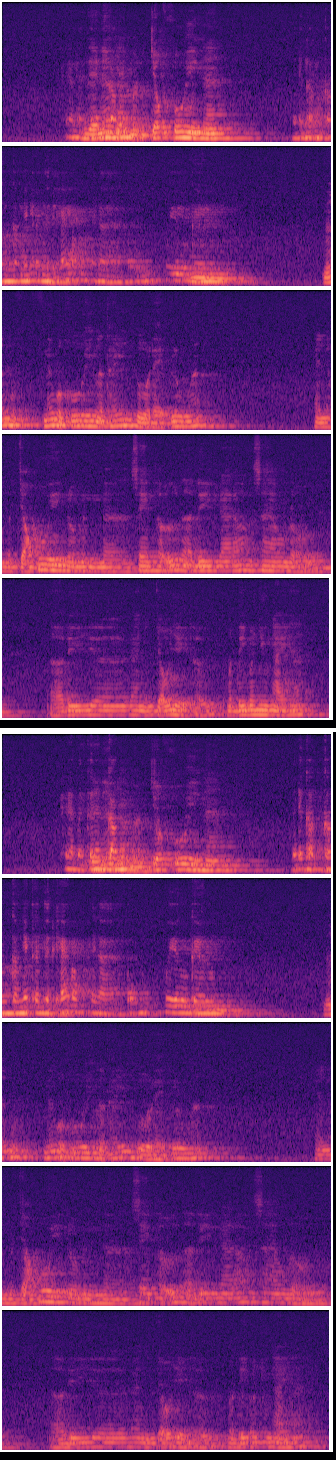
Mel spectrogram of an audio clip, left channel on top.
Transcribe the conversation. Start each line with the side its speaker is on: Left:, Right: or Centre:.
Right: Hay là mình
Left: vậy
Right: có nên
Left: nếu
Right: cân,
Left: vậy mình chốt Phú Yên ha
Right: mình nên cần cân cân nhắc thêm tỉnh khác không? Hay là cũng Phú Yên ok
Left: Ừm,
Right: luôn?
Left: nếu mà nếu mà Phú Yên là thấy vừa đẹp luôn á hay là mình chọn Phú Yên rồi mình ờ, xem thử là đi ra đó làm sao rồi ờ, đi ờ, ra những chỗ gì thử mình đi bao nhiêu ngày ha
